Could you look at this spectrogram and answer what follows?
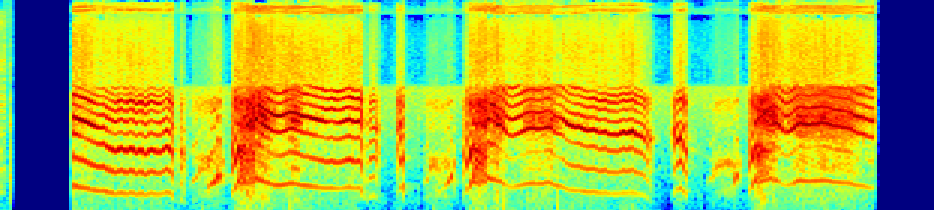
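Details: Infant crying, sound-effect recording: loud, high-pitched wailing cries in long bursts with short gasping breaths between.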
